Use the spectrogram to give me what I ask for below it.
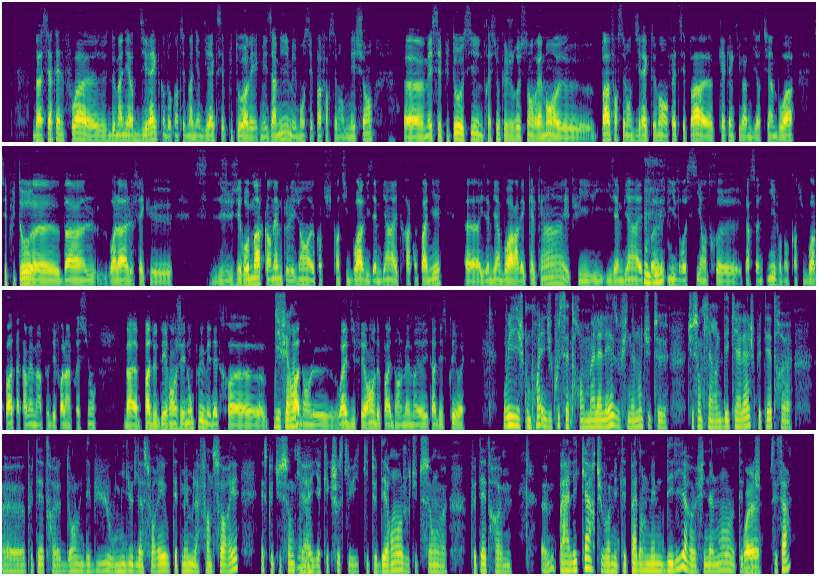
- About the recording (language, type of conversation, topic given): French, advice, Comment gérer la pression à boire ou à faire la fête pour être accepté ?
- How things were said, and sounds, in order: none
